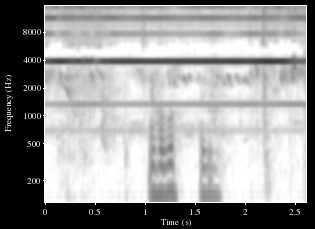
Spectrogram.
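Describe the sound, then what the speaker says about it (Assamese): A poultry farm temperature monitoring system sounds its alarm as the heat climbs past the set limit, a steady high electronic tone that holds throughout while a person speaks briefly nearby. "টেম্পাৰেচাৰ তাতকৈ বাঢ়ি যোৱাৰ লগে লগে ই এলাৰ্ম বাজিবলৈ আৰম্ভ কৰিলে"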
